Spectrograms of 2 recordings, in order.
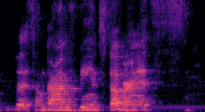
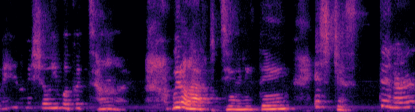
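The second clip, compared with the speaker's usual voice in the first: smooth-talking ex; 5 semitones higher than usual. Pretend. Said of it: "pop back up".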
